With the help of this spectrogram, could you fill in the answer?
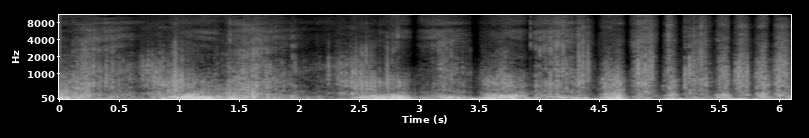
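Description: A dark red embossed faux snakeskin leather bracer, a flat, fairly thin wrist guard with metal grommets, is scratched and tapped with long acrylic nails. Low, rumbling scratching swells and fades, then gives way to quick dry taps with short sharp clicks toward the end.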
